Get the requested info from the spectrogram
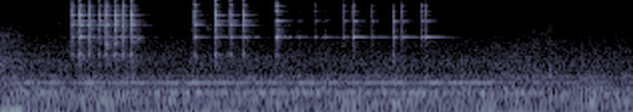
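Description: Paintbrush swished in a small glass jar of rinse water, its metal ferrule clinking rapidly against the glass, which rings. Two runs of clinks, the second longer.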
